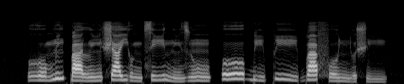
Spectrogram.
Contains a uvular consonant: no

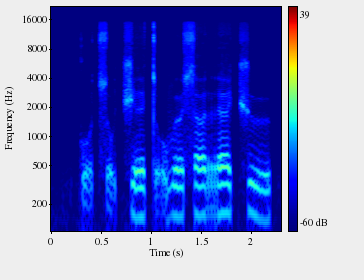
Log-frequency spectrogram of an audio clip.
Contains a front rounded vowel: yes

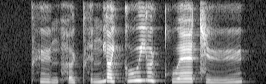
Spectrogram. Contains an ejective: no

